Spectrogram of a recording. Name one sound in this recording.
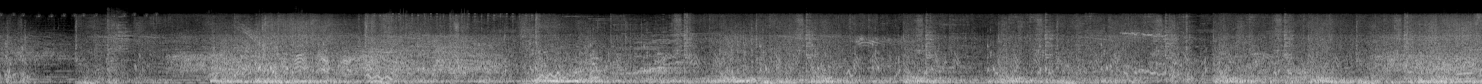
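Cartoonish battle sounds clash and explode in quick bursts.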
